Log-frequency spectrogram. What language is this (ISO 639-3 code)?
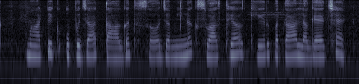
mai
